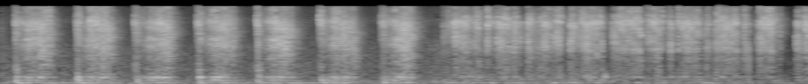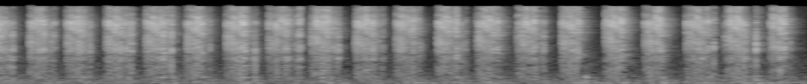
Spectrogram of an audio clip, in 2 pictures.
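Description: Long nails scratch the front and sides of a solid pink Himalayan salt double candle holder in quick, repeated strokes. Each stroke is a dry, bright, gritty rasp with almost no low end, and the strokes become faster and more evenly spaced partway through.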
